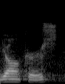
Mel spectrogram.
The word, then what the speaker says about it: Junker: It's spelled with a J. It looks like Junkers, but I believe they pronounce it Jonkers.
